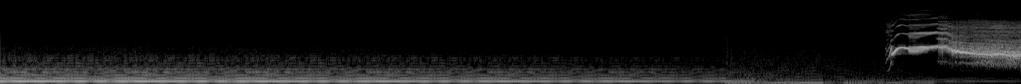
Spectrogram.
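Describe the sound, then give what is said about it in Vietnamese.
A person screaming during a Halloween-night chase game in a cemetery: a short, high, wavering cry bursts in near the end after a long, low droning tone. “An Huy nghe rõ có tiếng một người hét, sau đó là một trận cười giòn tan”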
